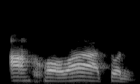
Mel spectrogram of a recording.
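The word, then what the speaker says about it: أخوات: Dalam bahasa kita akhwat. Kalau dalam bahasa Arab akhwatun. Hoknya berharokat. Perhatikan ya, beda antara bahasa kita dengan bahasa Arab dalam pengucapannya.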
